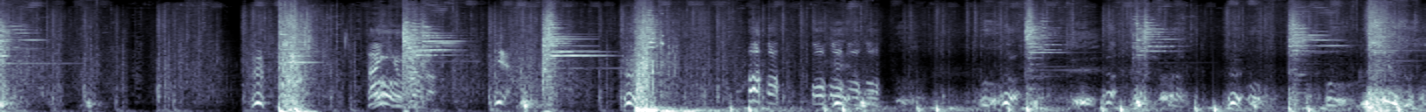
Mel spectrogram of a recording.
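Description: Steel swords clash with sharp metallic clangs.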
